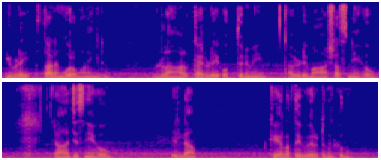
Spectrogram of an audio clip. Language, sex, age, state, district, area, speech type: Malayalam, male, 18-30, Kerala, Palakkad, rural, spontaneous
